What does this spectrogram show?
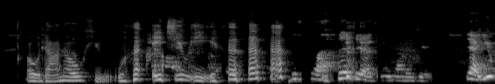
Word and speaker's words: O'Donohoue: donahue has no ace in it so it's oh don oh hugh oh don oh hugh h-u-e yeah you pronounced it perfectly but the spelling is that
